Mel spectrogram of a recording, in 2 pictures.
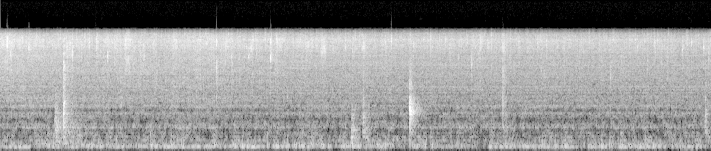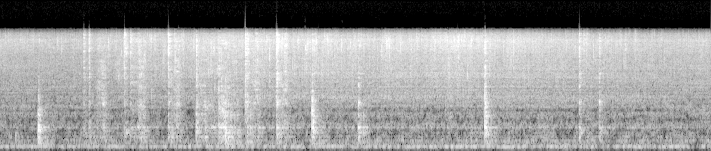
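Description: Oil sizzling steadily in a kadhai as diced pieces fry, with a metal spatula now and then scraping and clicking against the pan, most busily in the second half.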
